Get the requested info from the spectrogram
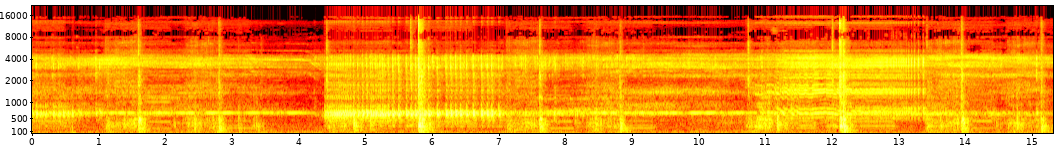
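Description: Animated Halloween book-stack prop running: its small speaker plays a buzzing electronic sound effect that comes in three spells, over sharp clicks from the mechanism as the books shift on the shelf.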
